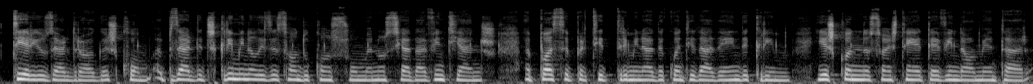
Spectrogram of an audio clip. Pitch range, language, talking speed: 195-215 Hz, Portuguese, 175 wpm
